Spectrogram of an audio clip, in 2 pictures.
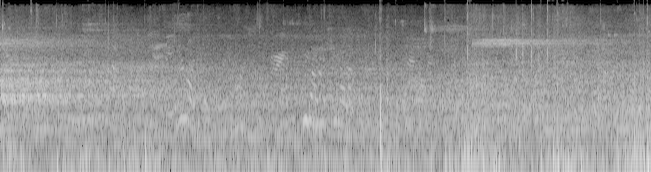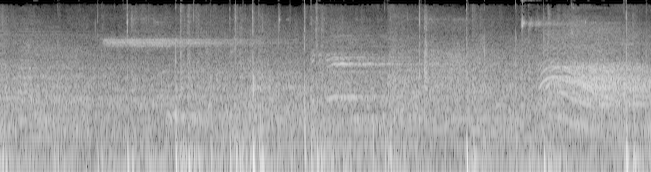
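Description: A volleyball thuds off players' forearms and hands in a large echoing hall.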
